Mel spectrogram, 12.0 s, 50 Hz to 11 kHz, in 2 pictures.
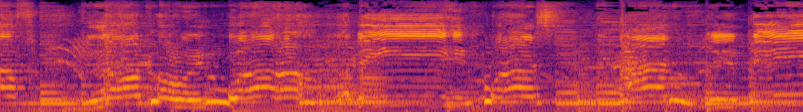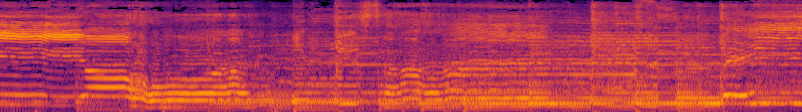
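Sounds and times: acoustic guitar: 0.0 - 12.0
man singing a love ballad: 0.0 - 12.0.

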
